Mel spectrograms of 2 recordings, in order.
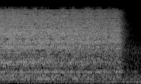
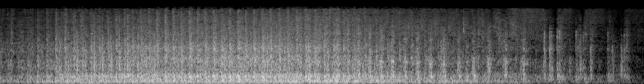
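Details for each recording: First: Consul 12 kg washing machine on spin, empty with no load: harsh, hissing scrape that stops abruptly, the drive belt slipping on its pulley at the motor; customer says it screams during spin, worse with load. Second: Consul 12 kg washing machine that screamed on spin: with a different belt fitted, the spin runs with rapid loud thumping about four times a second from bouncing while tilted, but no belt squeal.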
